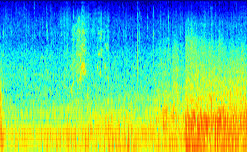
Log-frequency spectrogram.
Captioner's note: very loud clap of thunder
